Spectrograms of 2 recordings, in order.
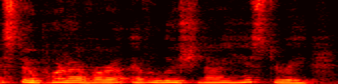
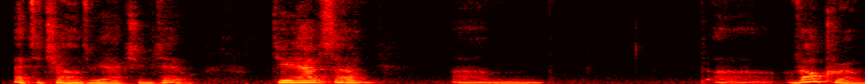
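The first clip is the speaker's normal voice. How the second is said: ordinary delivery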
